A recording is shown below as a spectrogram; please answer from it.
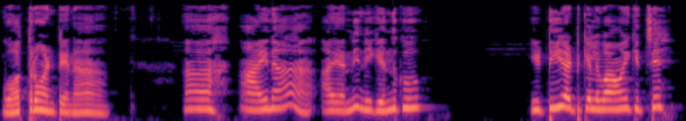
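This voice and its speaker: A bossy village aunt scolds in brisk rural speech, as a male storyteller puts her on. The voice sits a little high and is recorded dry and close, with no room sound. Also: no echo. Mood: scolding. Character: scolding village aunt, middle-aged woman.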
